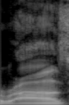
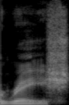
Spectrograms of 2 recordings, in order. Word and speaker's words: Ra's: It's either Raz or Raish, depending on who you ask.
